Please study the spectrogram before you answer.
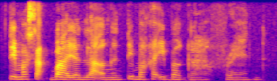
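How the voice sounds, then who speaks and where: A woman's voice: mid-range voice, fairly even intonation, unhurried, a bit bright. A woman playing a devoted, lovesick young bride in an Ilocano radio drama, earnest and emotional, with a Filipino accent. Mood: wistful.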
